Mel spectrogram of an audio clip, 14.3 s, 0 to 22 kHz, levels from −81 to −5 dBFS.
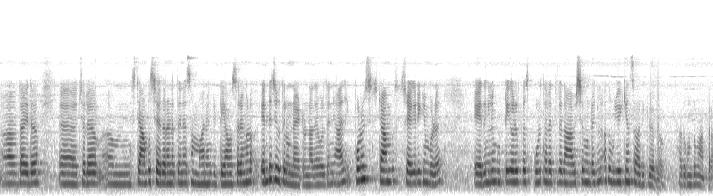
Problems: background sounds at intervals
